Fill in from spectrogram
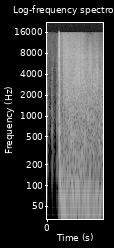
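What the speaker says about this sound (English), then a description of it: "Artillery!" Artillery fire in the tactical shooter Hell Let Loose: a single loud, close explosive boom lands suddenly after a quiet moment, followed by a sustained rumbling roar and debris noise that continues to the end.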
